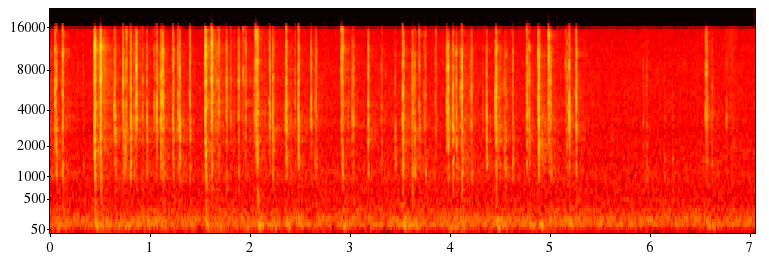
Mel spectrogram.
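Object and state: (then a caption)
Mechanical keyboard with ABS plastic keycaps. Fingertips of both hands type on a black mechanical keyboard with ABS plastic keycaps resting on a desk mat, producing quick, bright, sharp clacks with very short decay over a faint low hum. The typing is dense at first, then thins out near the end as a hand moves away, leaving a single late click.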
